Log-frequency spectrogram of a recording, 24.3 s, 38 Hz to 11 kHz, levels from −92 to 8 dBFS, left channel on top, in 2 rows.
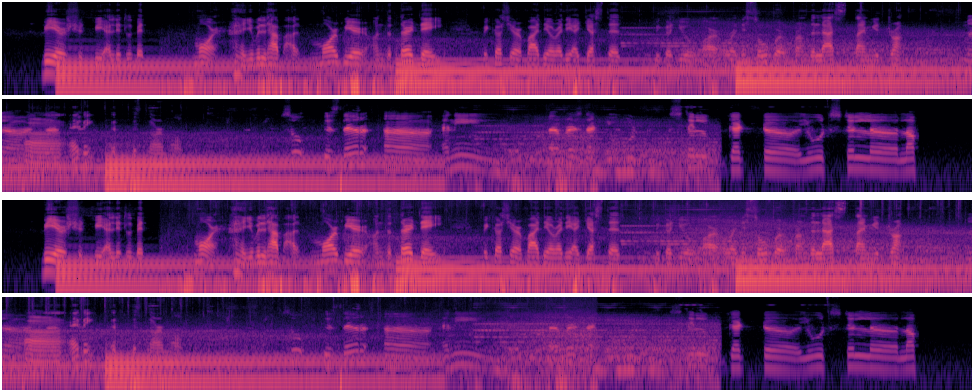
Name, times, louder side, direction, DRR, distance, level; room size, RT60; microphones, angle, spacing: voice 1, 0.5-1.8 2.4-5.5 6.0-7.7 8.3-11.3 12.4-14.4, right 2 dB, 20° right, 1.2 m, -37 dB
sound 1, 0.7-17.7, left 1 dB, 65° left, 2.6 m, -38 dB
sound 2, 2.0-19.6, right 1 dB, 70° right, 2.2 m, -46 dB
sound 3, 4.2-21.1, right 2 dB, 40° right, 3.1 m, -48 dB
voice 2, 12.0-13.2 15.6-18.4 18.8-20.1 20.4-23.6, left 6 dB, 35° left, 1.2 m, -41 dB
open air
head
